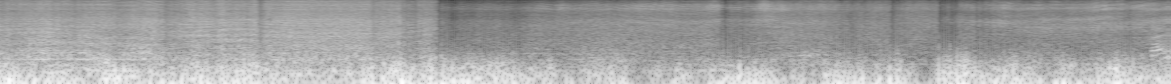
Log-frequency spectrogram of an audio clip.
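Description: Wind buffeting the microphone with a loud, uneven rumble, and for the first three seconds or so the hiss of a car-wash high-pressure lance spraying water onto a car.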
